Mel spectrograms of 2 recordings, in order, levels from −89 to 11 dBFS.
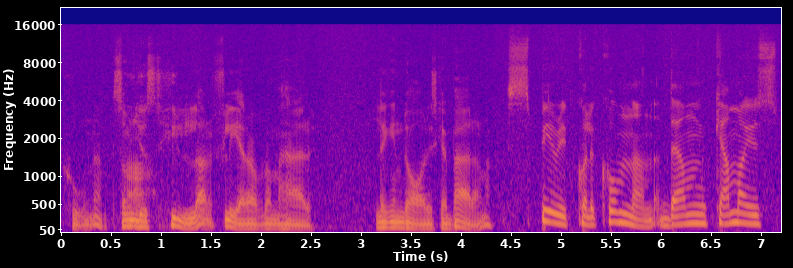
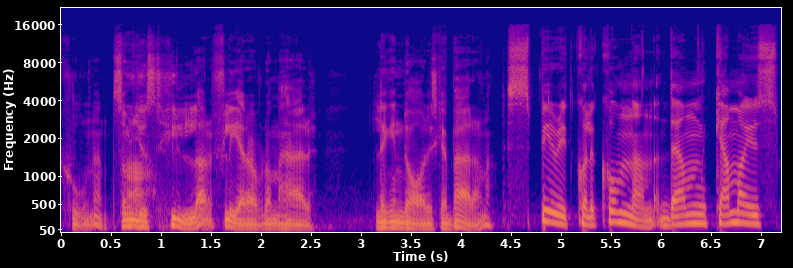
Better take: second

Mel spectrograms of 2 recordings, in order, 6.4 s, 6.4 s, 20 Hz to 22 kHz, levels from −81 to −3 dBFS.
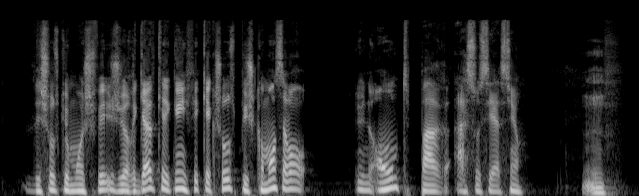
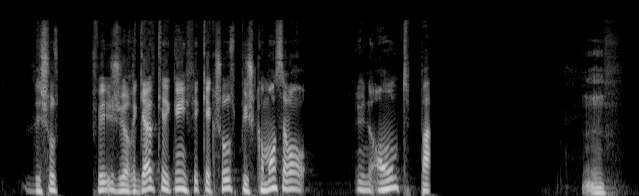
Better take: first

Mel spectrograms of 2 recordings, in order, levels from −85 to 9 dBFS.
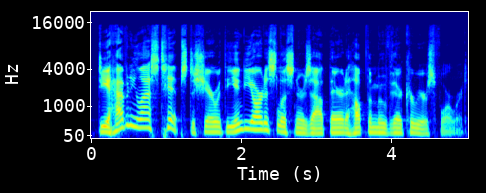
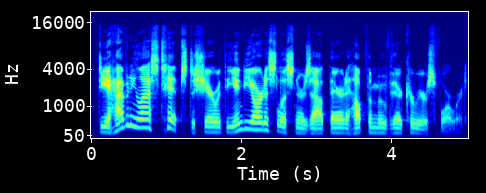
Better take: first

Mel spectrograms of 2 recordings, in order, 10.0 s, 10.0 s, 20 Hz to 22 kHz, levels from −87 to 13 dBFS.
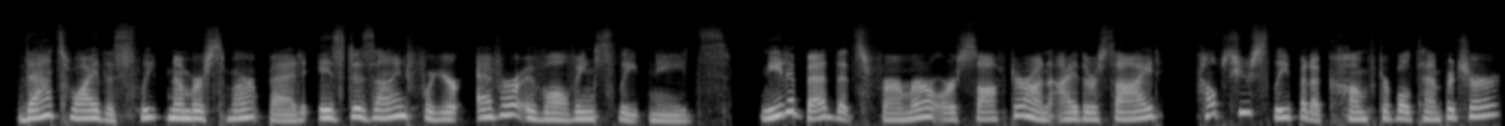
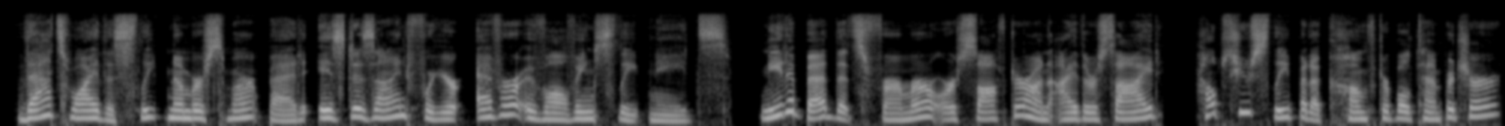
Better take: second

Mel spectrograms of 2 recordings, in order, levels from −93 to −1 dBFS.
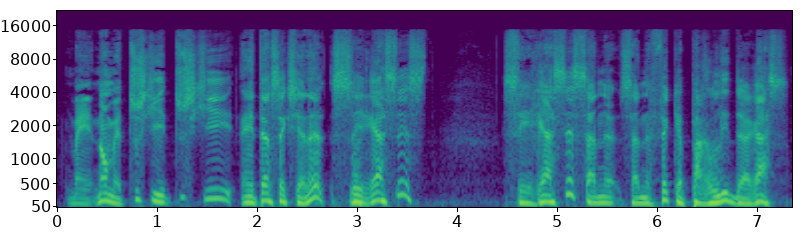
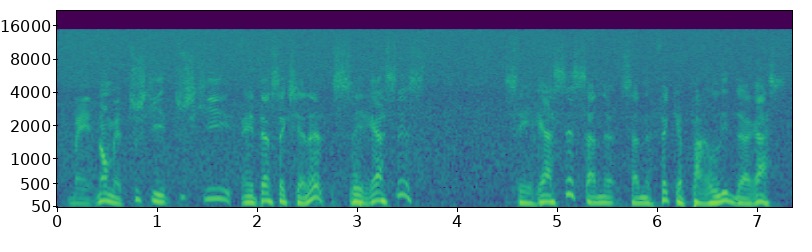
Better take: first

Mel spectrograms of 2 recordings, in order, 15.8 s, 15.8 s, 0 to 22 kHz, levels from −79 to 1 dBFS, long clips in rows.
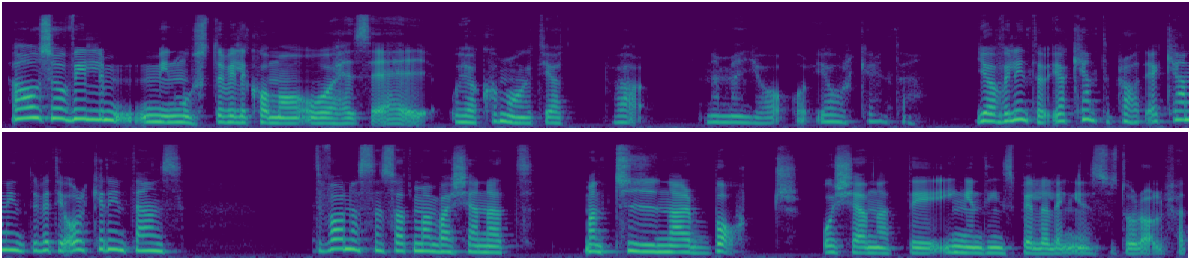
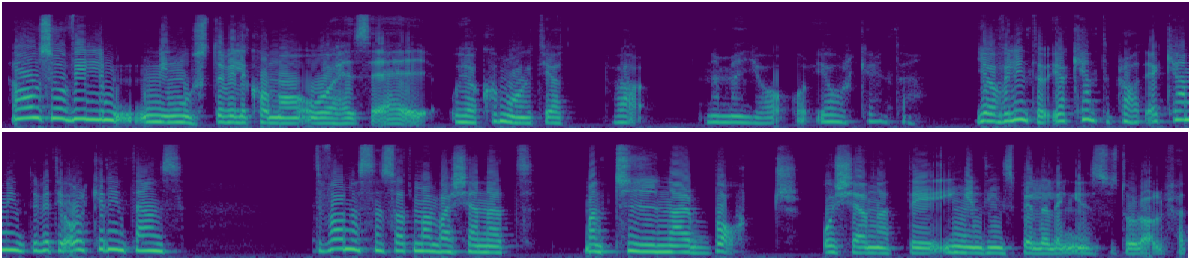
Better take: first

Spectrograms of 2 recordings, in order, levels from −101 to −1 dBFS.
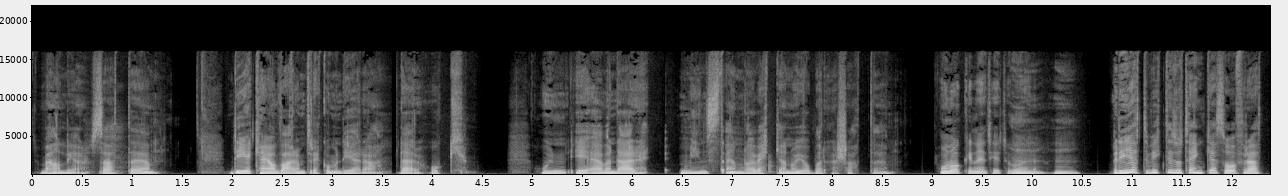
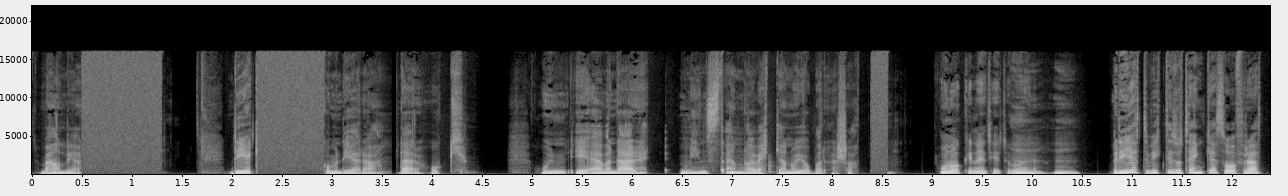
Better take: first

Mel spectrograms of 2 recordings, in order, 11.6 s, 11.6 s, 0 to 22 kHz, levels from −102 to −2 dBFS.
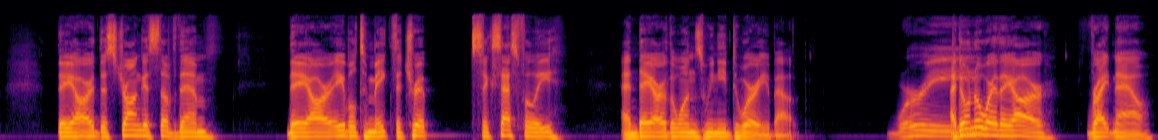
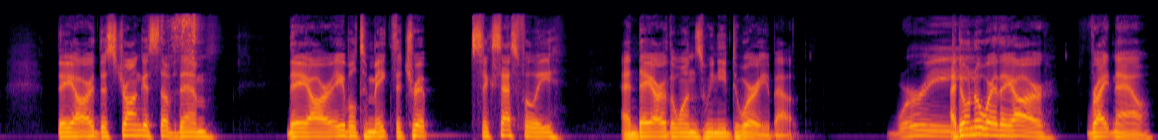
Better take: first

